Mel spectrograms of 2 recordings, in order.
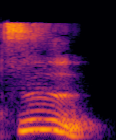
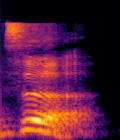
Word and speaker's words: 字: uh, I need to like be really careful not to say 汉字. So I think when I talk a little faster, and again, this just goes back to our previous topic of, hey, slow down. But I can sometimes find myself placing the I sound where the E sound should be.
